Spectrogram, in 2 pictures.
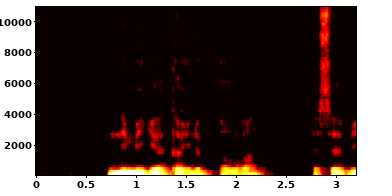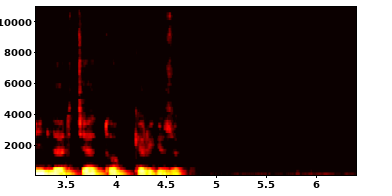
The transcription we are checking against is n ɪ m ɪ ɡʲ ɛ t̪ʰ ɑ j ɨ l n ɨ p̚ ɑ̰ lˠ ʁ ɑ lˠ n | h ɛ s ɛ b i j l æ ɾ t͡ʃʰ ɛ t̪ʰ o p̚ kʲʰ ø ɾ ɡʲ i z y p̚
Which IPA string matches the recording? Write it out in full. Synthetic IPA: n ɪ m ɪ ɡʲ ɛ t̪ʰ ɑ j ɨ n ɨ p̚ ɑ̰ lˠ ʁ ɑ n | h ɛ s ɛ b i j l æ ɾ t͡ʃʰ ɛ t̪ʰ o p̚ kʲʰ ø ɾ ɡʲ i z y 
